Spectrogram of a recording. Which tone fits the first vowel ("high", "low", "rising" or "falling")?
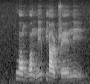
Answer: falling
